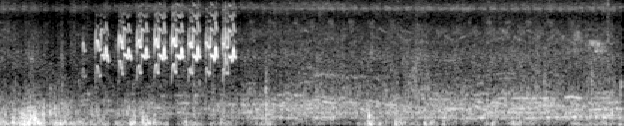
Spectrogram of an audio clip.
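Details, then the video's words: Sooty-headed bulbul used as a lure, a rapid string of about eight repeated chirped notes over roughly two seconds, somewhat distant, against noisy outdoor background rumble that continues afterwards. "suara pikat burung KUTILANG gacor"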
